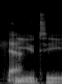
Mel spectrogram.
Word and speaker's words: put: P U T and P U T T. They do look similar, but the mechanics are entirely different. Put, like put the book down, uses a short U sound.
